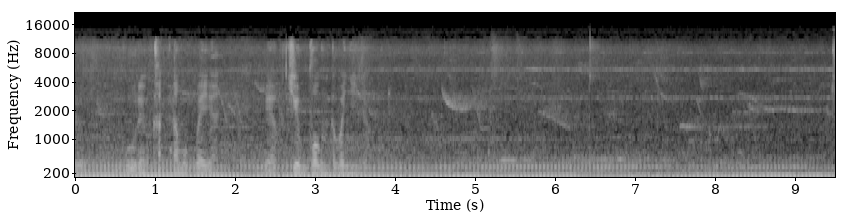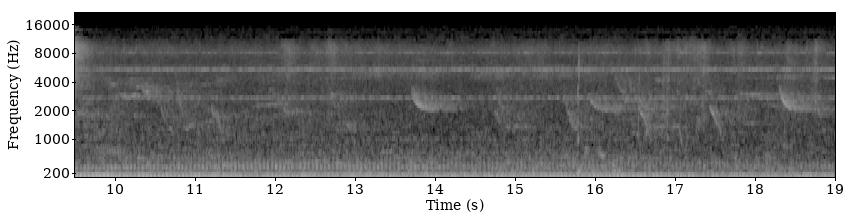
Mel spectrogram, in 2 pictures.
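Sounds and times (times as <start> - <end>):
motorcycle engine rumble: 0.0 - 19.0.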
